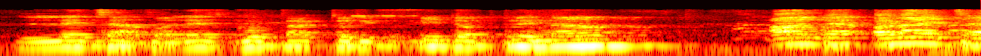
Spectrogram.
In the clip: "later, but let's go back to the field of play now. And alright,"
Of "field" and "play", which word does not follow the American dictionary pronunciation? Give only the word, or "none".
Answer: field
